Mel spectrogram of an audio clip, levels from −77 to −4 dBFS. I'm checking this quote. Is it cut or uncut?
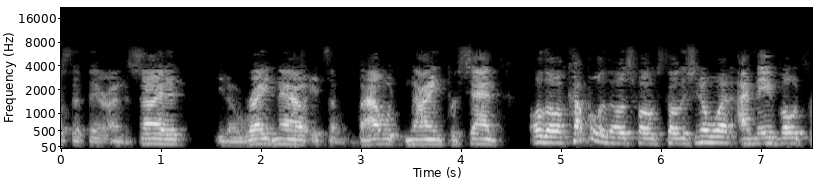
uncut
